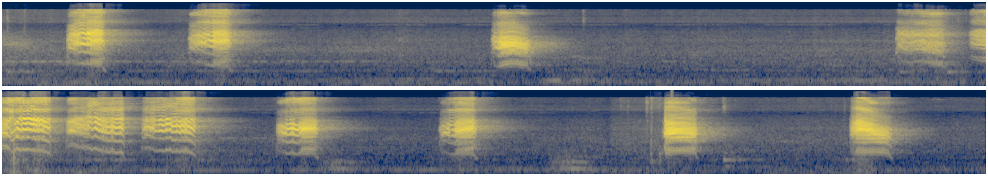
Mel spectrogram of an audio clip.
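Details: Long-tailed shrike turning aggressive on seeing a cricket, giving loud harsh rasping squawks, single or in quick bursts, spaced irregularly about every second, over a faint low indoor hum.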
